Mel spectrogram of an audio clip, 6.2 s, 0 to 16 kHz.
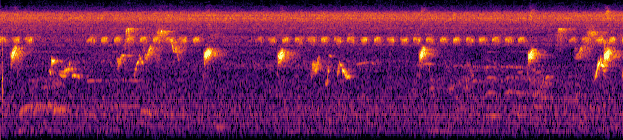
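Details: Kim Bôi, 21 May 2018, bulbul trapping: a red-whiskered bulbul sings sharp, bright chirps and short slurred note groups about every second, against a pulsing insect chorus and steady high background hiss.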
